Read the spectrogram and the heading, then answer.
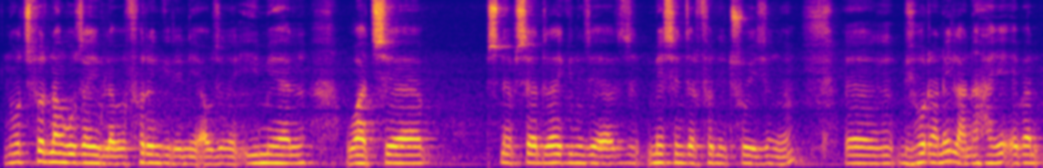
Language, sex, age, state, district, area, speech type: Bodo, male, 18-30, Assam, Kokrajhar, rural, spontaneous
